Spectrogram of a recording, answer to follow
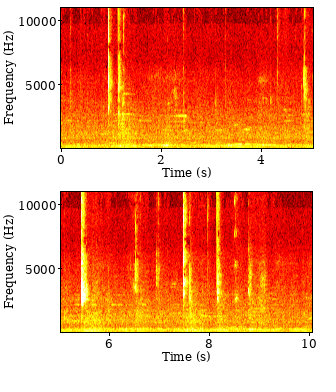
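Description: Faint snaps and rustles of a disposable rubber glove being pulled onto a hand: a scatter of short, sharp clicks, the loudest about halfway through, over near silence.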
